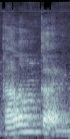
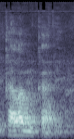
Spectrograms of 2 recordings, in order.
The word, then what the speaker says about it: Kalamkari: They do not know how to pronounce it. Okay. Kalamkari they are saying, Okay. but this is the Kalamkari.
